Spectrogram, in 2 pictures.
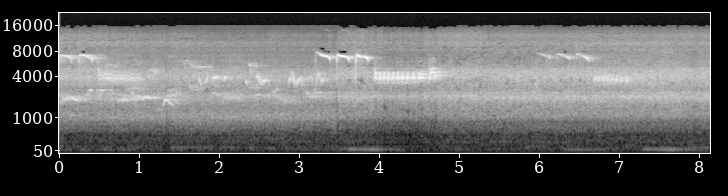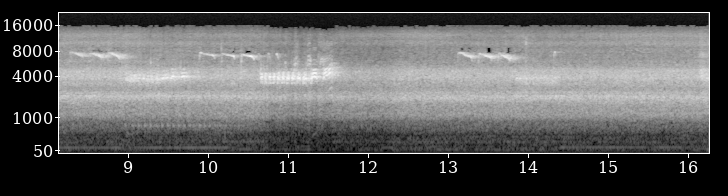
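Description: Blue tit singing: short groups of thin, high descending notes, each followed by a lower, rapid trill, repeated several times over a steady background hiss.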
